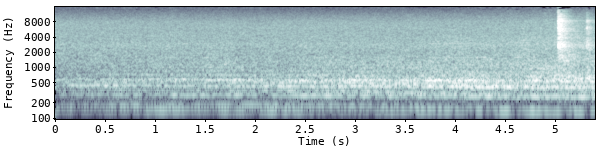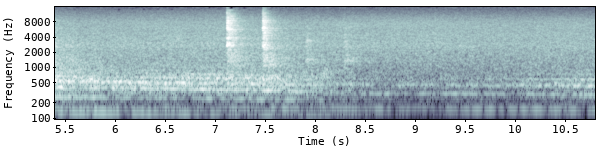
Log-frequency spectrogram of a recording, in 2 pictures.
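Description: Humming of car tyres rolling over the Moody Street Bridge's open iron grid deck, heard from beneath the bridge. The hum swells and then fades as a vehicle crosses, with a few sharp clacks about five and seven seconds in.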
